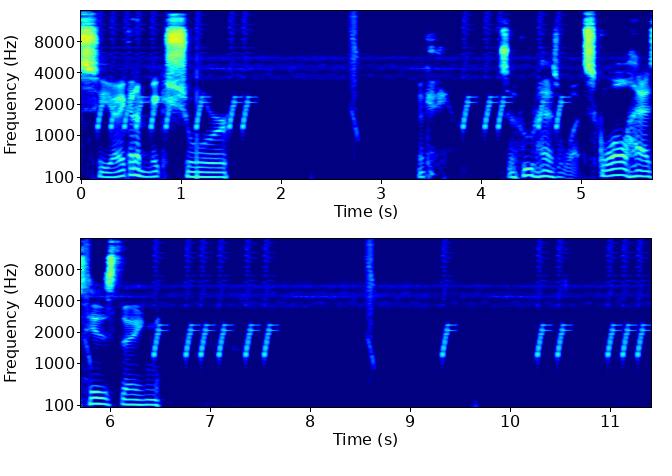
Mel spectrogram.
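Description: Short electronic menu beeps chirp in quick runs.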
